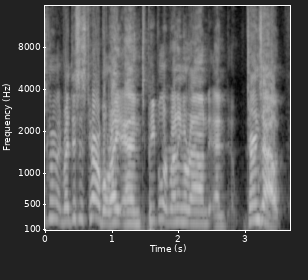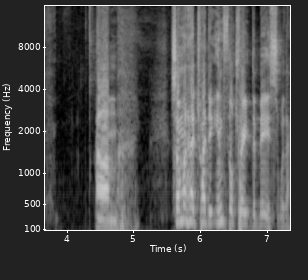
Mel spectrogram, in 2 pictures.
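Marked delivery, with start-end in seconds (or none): none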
